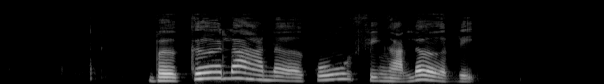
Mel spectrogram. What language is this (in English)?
Rukai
